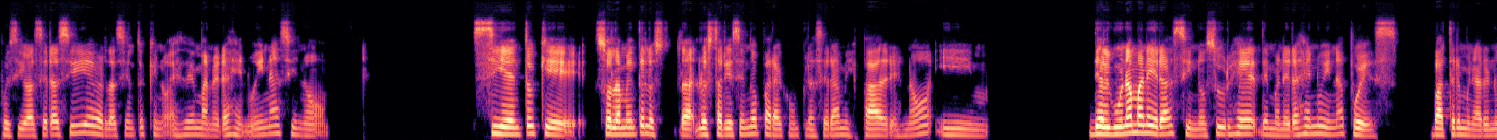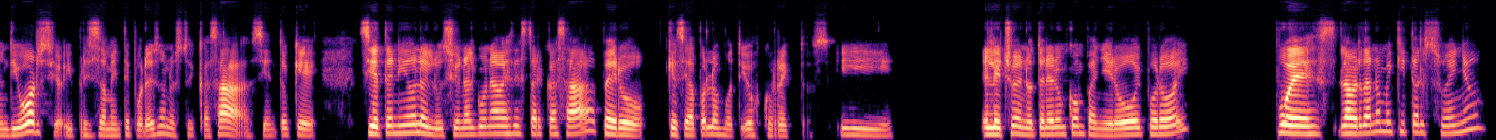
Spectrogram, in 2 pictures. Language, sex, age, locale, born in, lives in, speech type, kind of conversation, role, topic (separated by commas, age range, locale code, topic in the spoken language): Spanish, female, 30-34, es-VE, Venezuela, United States, conversation, advice, user, ¿Cómo puedo manejar la presión de casarme a cierta edad?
